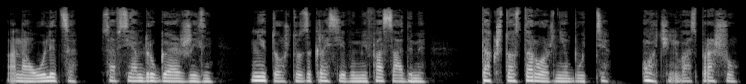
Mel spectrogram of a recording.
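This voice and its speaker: A woman's voice: low voice, fairly even intonation, normal speed, dry recording, clean studio sound. A woman voicing a kind, plain-spoken old female cook who fusses over the girl. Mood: tender. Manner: homely, fussing, soft-hearted.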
